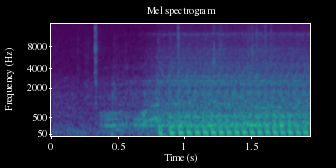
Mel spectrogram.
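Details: Honda Ruckus scooter, after being got running: starter catches in under a second and the engine settles into an even, steady thumping idle; a clean, healthy start.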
